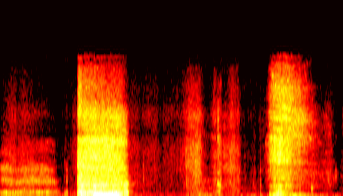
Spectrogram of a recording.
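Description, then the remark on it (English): Someone blows their nose on camera: two forceful nose blows, a loud, half-second honking blast with a buzzy low tone, then after a pause a shorter, softer blow. No talking. “I'm blowing my nose on camera.”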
